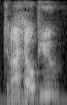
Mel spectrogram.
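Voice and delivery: retelling a mechanic dad snapping at a walk-in. Retold or imitated. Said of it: "snaps on him".

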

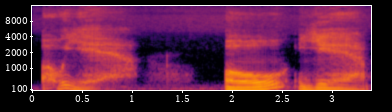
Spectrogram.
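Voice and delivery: low, hushed, slow gloating; very satisfied. Retold or imitated. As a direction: savor it softly, with deep satisfaction. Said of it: "Porque está muy satisfecha". (susurro bajo, muy satisfecho)

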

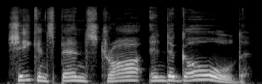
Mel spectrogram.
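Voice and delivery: high, slow called-out boast; storybook yell of a tall claim. A narrator's reading. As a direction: call it out high, stretching the words. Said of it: "yelled out a lie".

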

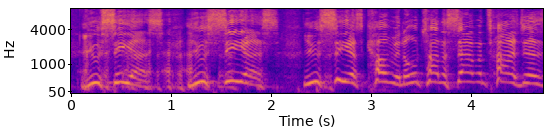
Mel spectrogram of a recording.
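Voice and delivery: high, loud playful call-out; mock warning. Mock warning to Derek about sabotage.

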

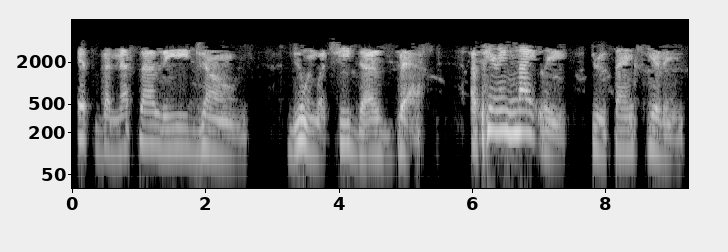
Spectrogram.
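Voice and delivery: hyped-up local commercial announcer; radio ad read. Acted. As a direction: sell it like a late-night radio spot. Mock strip club radio ad.

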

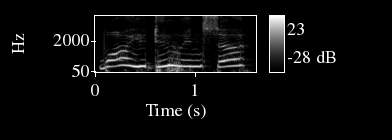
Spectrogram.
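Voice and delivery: high, hammed-up British accent; mock British grocer, voice pitched well up; British shopkeeper. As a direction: play a startled British clerk catching a thief. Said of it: "a British man that works at a grocery store".

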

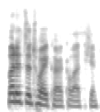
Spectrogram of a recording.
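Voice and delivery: ordinary delivery

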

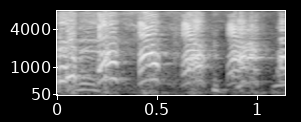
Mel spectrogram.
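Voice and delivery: high burst of laughter; loud laugh. Real, not acted. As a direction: laugh hard at your own joke. Laughing at own joke. (gargalhada alta)

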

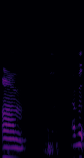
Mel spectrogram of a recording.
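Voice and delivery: coughing through the words; talking while choking on a cough. Real, not acted. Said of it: "Sorry, I'm choking over here".

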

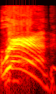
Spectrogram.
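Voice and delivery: high, explosive yell of a name; loud shout. Real, not acted. Host hollers at his co-host, loud laughing shout.

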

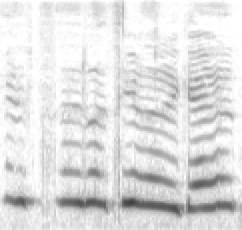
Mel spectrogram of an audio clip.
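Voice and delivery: very high, loud, incredulous; high-pitched, laughing astonishment; amused disbelief. Real, not acted. Amazed and amused at wrong guess.

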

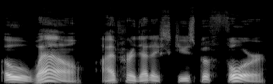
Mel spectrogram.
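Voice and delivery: loud, swooping mock amazement; sarcastic. A narrator's reading. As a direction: drip sarcasm on the excuse. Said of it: "Reva said sarcastically".

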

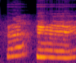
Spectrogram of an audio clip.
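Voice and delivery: very high mock-crying child; taunted little kid. Littlest kid to taunting siblings, tearful mock wail.

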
